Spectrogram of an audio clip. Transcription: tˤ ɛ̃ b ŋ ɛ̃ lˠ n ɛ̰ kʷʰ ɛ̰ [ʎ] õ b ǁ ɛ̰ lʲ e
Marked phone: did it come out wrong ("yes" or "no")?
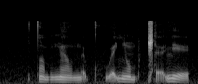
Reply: no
